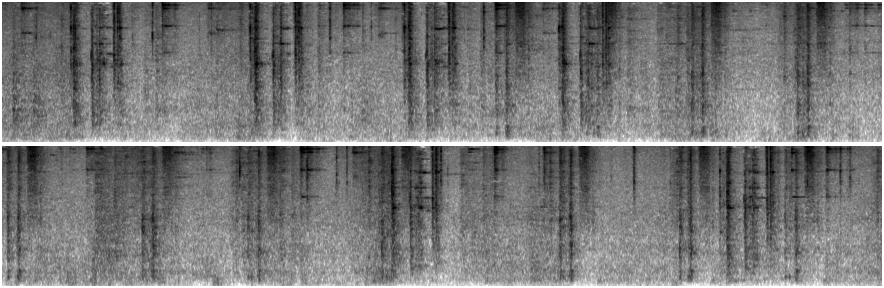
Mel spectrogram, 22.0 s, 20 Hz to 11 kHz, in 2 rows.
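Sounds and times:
stamping press metallic clanks: 0.0s - 9.2s, 9.8s - 18.6s, 19.3s - 22.0s.

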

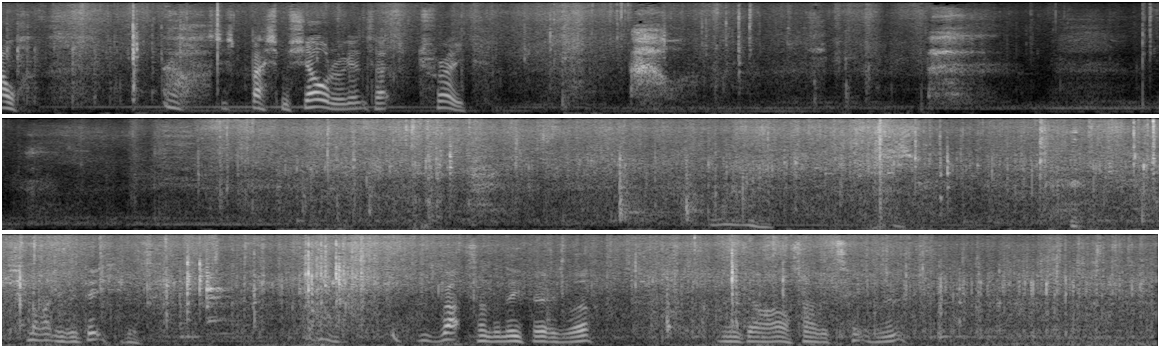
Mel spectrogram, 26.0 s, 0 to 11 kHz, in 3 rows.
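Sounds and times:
rider groaning: 0.0s - 1.9s, 4.6s - 6.2s, 6.9s - 9.1s, 9.9s - 24.3s
vegetation rustling against bike: 0.0s - 26.0s
rider grunting: 1.1s - 1.6s, 13.5s - 18.8s.

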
